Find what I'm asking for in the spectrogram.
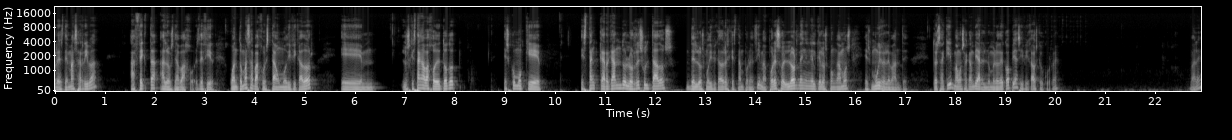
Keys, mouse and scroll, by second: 0.7-3.0 scroll down 1, 18.3-20.0 scroll down 1, 21.4-22.0 scroll down 1, 22.1 alt+a.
